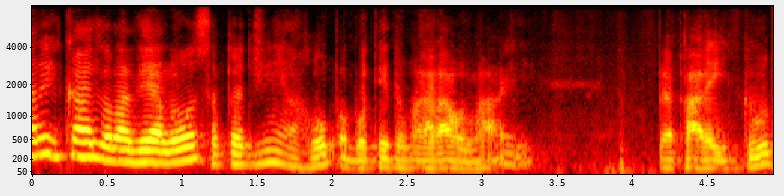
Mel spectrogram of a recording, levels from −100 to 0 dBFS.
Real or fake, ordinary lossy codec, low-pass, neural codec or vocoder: fake; none; none; codec, 16 kHz, 2 kbps, FreqCodec, smaller model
